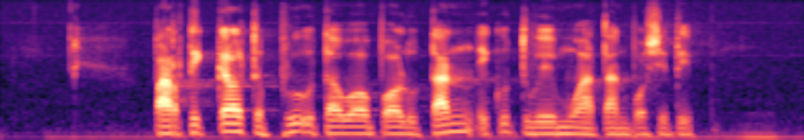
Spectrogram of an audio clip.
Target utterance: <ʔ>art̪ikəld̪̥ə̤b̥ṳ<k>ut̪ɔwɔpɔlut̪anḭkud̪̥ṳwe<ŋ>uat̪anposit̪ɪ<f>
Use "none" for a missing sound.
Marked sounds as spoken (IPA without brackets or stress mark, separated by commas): p, none, m, f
